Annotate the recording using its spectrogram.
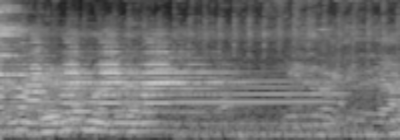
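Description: A held chord on a harmonium fading out over about a second and a half, with a voice over it near the start.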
